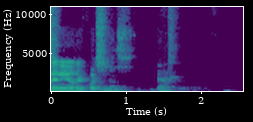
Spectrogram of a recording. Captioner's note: members In Unison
